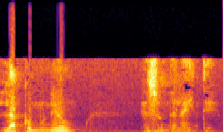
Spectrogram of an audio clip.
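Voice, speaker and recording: A man preaching a sermon, dramatic, acting out voices and swinging from loud to whispered, in what sounds like a church. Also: low voice, lively intonation, measured pace, vocal fry, breathy edge. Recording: dull lo-fi recording.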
